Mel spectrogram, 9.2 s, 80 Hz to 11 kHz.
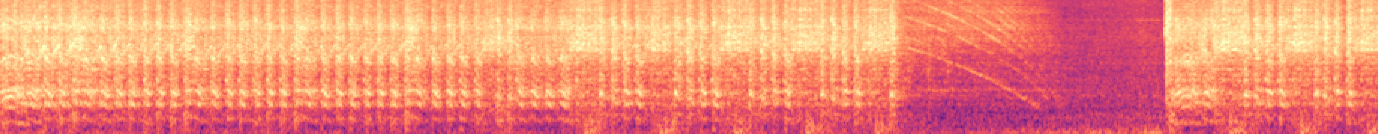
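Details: Ford F250 with 6.7 turbo diesel, no-start condition: fast even cranking, nearly four beats a second, stops, then cranks again without ever catching; turns over but won't fire.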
